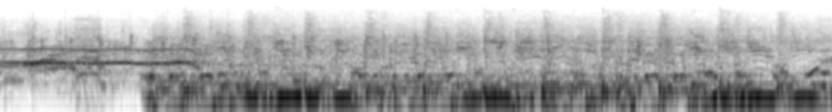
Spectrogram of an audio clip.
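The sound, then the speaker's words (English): A large audience at a comedy show bursts into loud, sustained applause with whoops and cheers as comedian Lori Elliott is introduced, a dense wall of clapping that swells after a brief opening and carries on steadily throughout. “Put your hands together for the delicious Lori Elliott, ladies and gentlemen.”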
